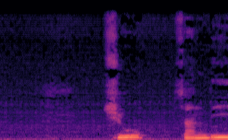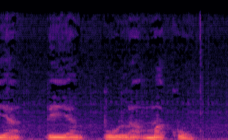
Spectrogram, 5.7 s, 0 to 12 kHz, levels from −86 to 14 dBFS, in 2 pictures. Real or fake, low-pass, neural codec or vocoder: fake; 10.8 kHz; vocoder, 48 kHz, 128 mel bands, Vocos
